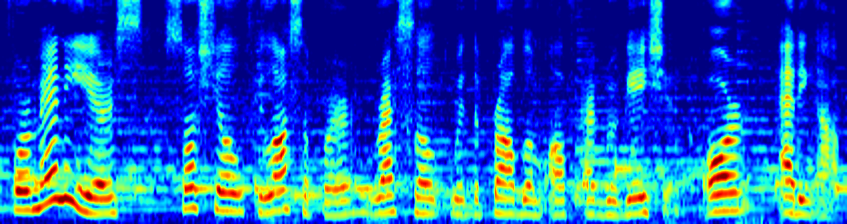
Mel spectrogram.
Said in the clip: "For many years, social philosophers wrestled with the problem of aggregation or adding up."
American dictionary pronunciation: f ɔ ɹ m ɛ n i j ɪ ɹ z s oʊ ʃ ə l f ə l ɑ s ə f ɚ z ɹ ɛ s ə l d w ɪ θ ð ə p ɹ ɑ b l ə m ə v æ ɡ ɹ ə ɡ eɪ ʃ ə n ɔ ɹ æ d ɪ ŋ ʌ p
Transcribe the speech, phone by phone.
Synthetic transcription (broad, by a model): f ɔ ɹ m ɛ n i j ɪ ɹ s oʊ ʃ ə l f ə l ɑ s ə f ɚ ɹ ɛ s ə l d w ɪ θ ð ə p ɹ ɑ b l ə m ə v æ ɡ ɹ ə ɡ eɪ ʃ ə n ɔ ɹ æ d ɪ ŋ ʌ p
